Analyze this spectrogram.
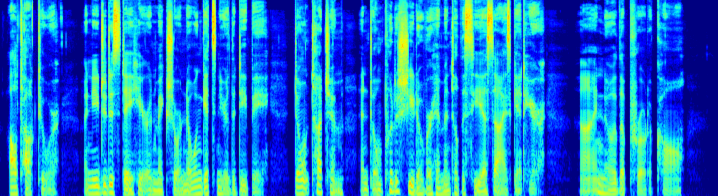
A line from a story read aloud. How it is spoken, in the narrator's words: mumbled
